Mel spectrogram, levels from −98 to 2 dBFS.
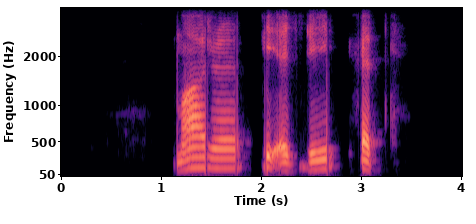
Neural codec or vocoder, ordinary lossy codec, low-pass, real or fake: none; Opus, 16 kbps; 3.6 kHz; real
